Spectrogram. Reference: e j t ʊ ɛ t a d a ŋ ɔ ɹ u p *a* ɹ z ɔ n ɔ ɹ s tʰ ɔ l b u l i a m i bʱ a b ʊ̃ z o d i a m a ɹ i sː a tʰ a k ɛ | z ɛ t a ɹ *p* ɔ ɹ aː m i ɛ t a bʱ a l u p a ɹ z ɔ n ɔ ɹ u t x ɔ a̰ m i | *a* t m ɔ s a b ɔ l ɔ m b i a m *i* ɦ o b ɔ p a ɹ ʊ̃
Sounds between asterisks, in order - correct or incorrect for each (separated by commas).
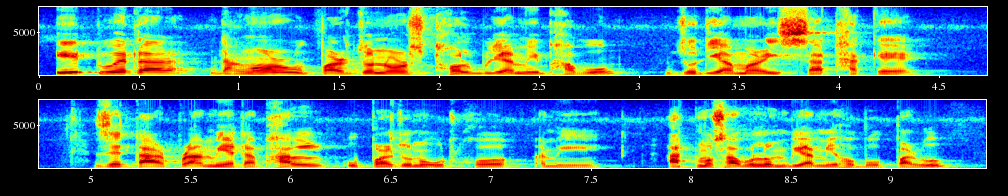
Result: correct, correct, correct, correct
